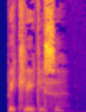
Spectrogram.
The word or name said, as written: beklikkelse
